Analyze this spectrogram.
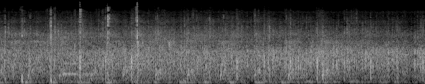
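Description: An audience applauds steadily, a dense wash of many hands clapping at a fairly loud, even level, with a few sharper claps popping out of the crowd noise.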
